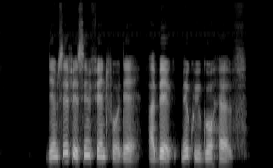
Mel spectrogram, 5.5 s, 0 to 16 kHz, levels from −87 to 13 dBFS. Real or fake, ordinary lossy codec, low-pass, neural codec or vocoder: real; none; 14.4 kHz; none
